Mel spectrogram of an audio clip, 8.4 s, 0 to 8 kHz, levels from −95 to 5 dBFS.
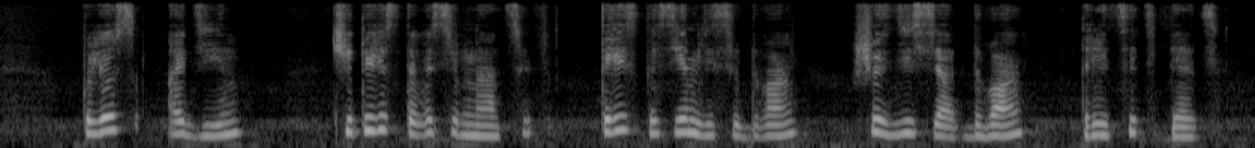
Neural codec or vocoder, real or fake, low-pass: codec, 24 kHz, 1 kbps, SNAC; fake; 7.2 kHz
